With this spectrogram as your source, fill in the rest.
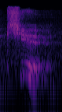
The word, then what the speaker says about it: queue: This is a queue, or a pull queue. It's spelled C-U-E. And there's another kind of queue which has the same pronunciation but a different meaning and a different spelling.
